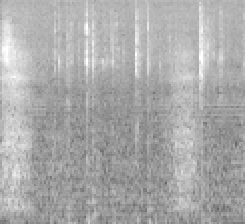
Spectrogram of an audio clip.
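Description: Faint typing on a computer keyboard while text is entered, with a few soft, irregular key clicks over a low background hiss.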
